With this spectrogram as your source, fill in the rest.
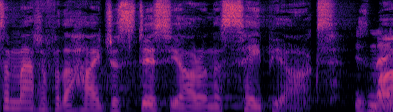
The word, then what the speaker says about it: Justiciar: I've got to remember how to say that, because I used to say Justicar, and then I said it wrong again just now, so it's... Justiciar.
